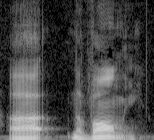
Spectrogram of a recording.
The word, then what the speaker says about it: Navalny: Alexei, and I hope I'm pronouncing this right, Navalny. Does it sound right? – That sounds about right. – Alexei Navalny is this competitor of Vladimir Putin's,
